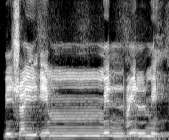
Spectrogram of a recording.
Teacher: bisaiin bertemu mim dimasukkan dengan dengungan · Nun sukun bertemu ain dibaca dengan jelas.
